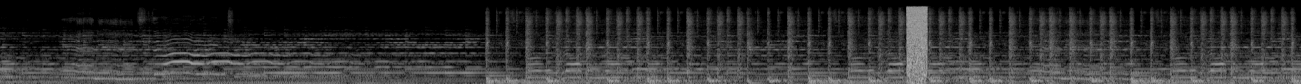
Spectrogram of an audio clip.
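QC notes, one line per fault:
9.07–9.27 s: samples built from the wrong bytes. Misassembled sample bytes promote fast-changing low bits to the most significant positions, giving a short burst of loud, harsh broadband noise.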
